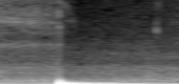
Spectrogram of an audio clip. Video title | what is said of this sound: top thinning | sounds really good like very bell like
